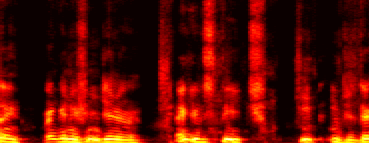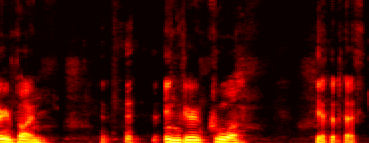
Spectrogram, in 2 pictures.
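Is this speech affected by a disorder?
Yes: dystonia; neurological condition.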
